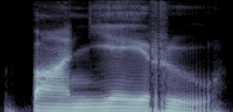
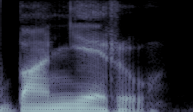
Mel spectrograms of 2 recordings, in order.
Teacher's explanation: The NH combination in Portuguese makes a nya sound, making it banheiro.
